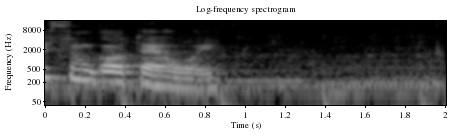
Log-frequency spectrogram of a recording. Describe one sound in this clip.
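Water pours into a bowl.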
